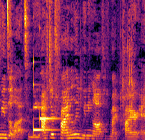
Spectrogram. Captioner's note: beeping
